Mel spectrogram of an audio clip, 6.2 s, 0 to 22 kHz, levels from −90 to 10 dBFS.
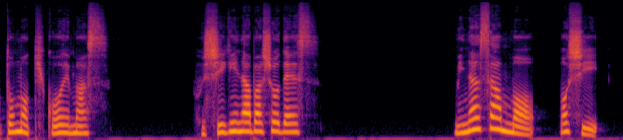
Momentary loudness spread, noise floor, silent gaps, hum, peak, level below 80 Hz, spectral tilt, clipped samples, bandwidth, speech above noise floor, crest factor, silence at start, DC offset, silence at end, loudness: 11 LU; -49 dBFS; none; none; 0 dBFS; -48 dBFS; -4 dB/octave; under 0.1%; 17.5 kHz; 34 dB; 18 dB; 0.05 s; under 0.1%; 0.3 s; -16 LUFS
